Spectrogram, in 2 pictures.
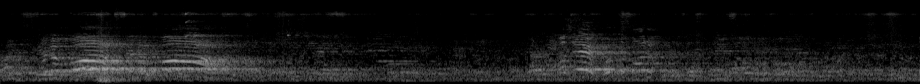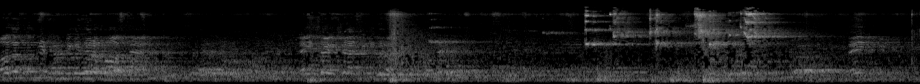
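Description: Young men shout and call out to each other across a large echoing gym.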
